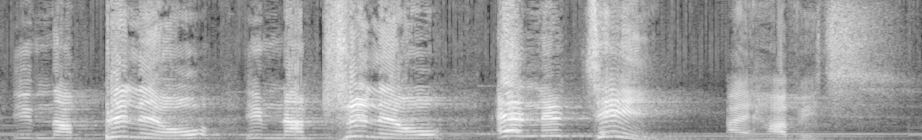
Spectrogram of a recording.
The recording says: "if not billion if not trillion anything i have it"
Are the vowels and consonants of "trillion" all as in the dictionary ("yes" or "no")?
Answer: no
